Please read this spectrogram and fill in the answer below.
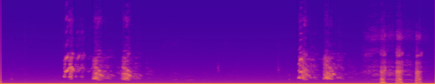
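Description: Short barks in two quick runs of three, the first about half a second in and the second near the end.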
